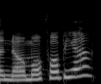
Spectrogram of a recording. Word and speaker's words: nomophobia: people have is the nomophobia. What is it? The fear of being without your phone. Oh, is it spelled with a P or an N? No, NOMO phobia. Nomophobia.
